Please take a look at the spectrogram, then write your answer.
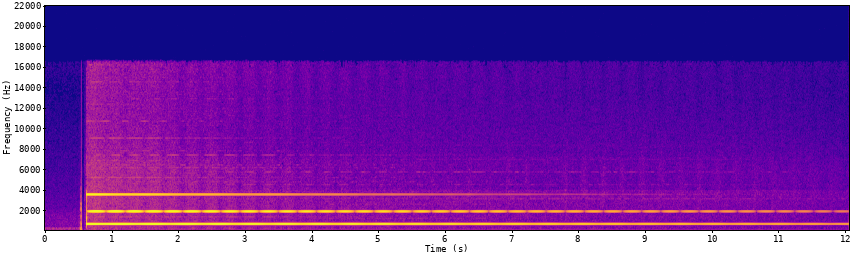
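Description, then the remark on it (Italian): A single bell is struck once during a meditation exercise and rings out with a clear, steady tone that slowly fades over about eleven seconds, heard alone without any talking. “Ora prova ad ascoltare profondamente il tuo corpo fino al suono di campana.”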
